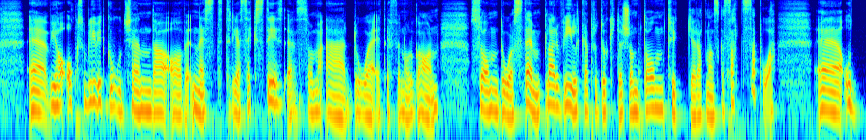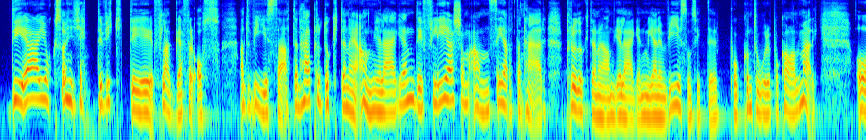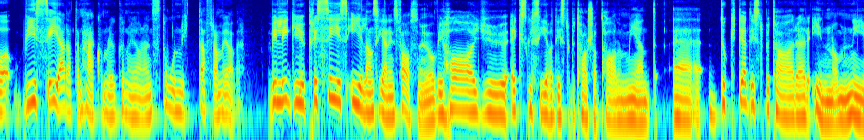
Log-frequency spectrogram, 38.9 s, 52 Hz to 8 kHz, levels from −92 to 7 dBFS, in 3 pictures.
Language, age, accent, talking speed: Swedish, 30-49, native, 150 wpm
